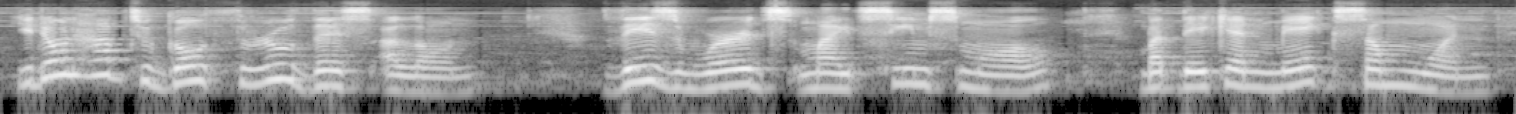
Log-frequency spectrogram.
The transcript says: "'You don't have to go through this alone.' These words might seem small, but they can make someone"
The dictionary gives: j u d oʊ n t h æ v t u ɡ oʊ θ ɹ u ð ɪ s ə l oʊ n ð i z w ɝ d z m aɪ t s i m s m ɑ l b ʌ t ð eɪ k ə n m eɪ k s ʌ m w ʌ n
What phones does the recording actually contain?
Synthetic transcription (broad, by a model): j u d oʊ n t h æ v t u ɡ oʊ θ ɹ u ð ɪ s ə l oʊ n ð i z w ɝ d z m aɪ t s i m s m ɑ l b ʌ t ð eɪ k ə n m eɪ k s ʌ m w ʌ n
